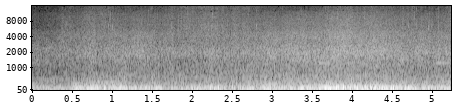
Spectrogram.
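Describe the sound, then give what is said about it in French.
Steady, low roaring wind buffets the microphone at the Chamrousse ski station in Isère at 8 a.m., 0 degrees Celsius under a clear sky, as the wind rises, swelling slightly stronger toward the end, with no voices. “Station de Champs-Rousses, Isère, 8h, 0 degrés Celsius, ciel dégagé, le vent se lève.”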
